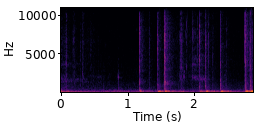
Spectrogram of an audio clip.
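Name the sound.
typing on a computer keyboard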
